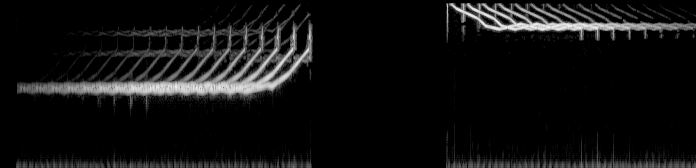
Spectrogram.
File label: hypnotica, Atmospherics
